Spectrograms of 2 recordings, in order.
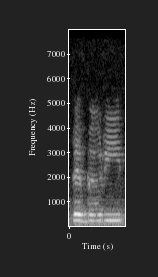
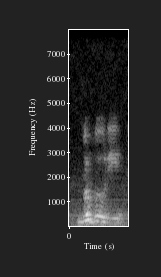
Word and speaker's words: Vibhuti: Crescent moons, snakes, tiger skins, and I think this is pronounced vibhuti, but don't quote me on that.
